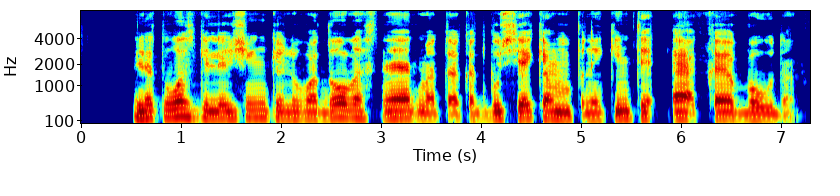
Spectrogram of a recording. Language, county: Lithuanian, Utena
